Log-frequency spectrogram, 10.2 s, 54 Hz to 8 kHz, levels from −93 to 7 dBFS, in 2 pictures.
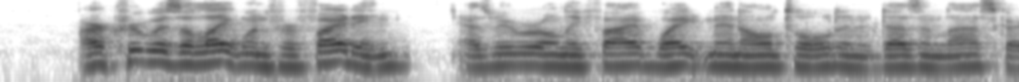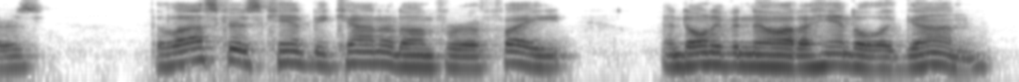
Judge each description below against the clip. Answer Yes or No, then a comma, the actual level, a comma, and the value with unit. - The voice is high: No, medium, 145 Hz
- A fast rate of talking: Yes, fast, 230 wpm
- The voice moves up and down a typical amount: No, narrow, 2.3 semitones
